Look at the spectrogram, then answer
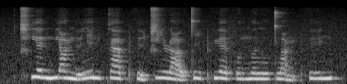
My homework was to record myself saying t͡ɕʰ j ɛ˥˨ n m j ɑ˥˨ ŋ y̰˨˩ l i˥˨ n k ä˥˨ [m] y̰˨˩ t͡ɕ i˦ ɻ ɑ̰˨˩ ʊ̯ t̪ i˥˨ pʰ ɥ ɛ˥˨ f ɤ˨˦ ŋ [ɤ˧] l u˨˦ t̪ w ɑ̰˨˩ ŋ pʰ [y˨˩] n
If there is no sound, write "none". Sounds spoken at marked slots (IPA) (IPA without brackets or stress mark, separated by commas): pʰ, ɤ˧, y˦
